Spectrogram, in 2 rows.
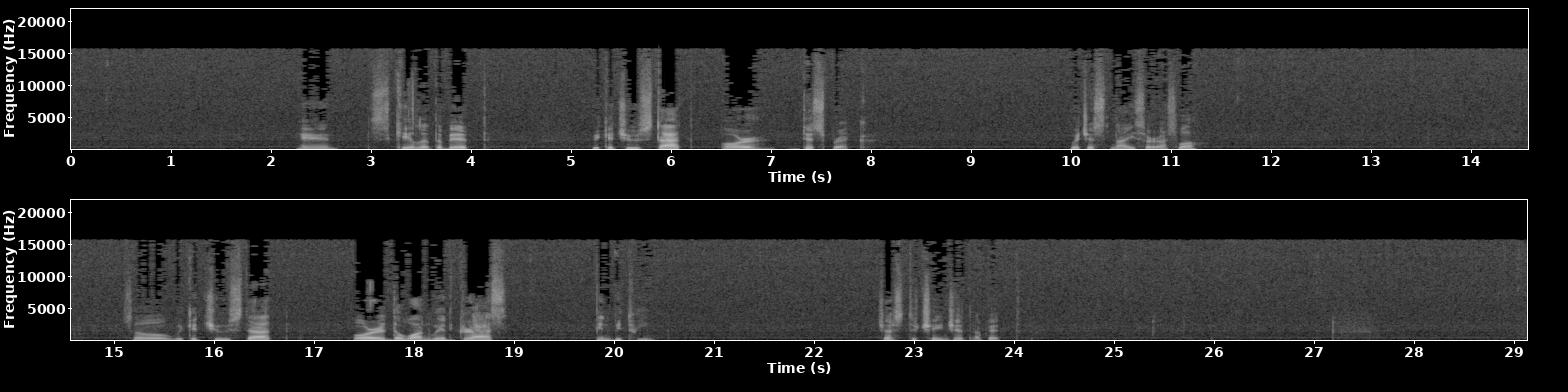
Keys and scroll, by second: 0.7-2.0 typing, 11.8-15.7 typing, 23.0-26.7 typing.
